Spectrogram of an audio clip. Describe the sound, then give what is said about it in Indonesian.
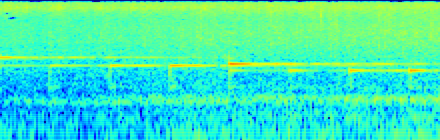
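Rain falls fairly heavily as a steady, dense hiss at a moderate level, continuing evenly for the whole stretch with no voices. “Dari cahaya lampu itu bisa kulihat rintik hujan yang kini turun cukup banyak.”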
